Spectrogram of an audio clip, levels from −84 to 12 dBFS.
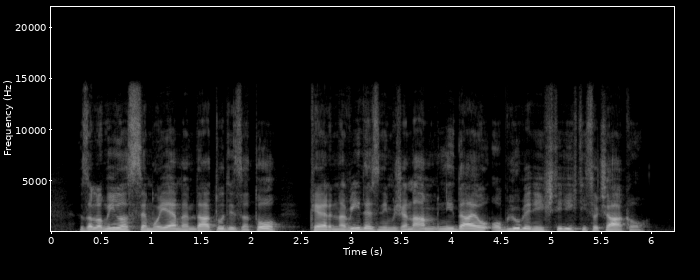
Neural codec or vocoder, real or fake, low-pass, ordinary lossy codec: codec, 44.1 kHz, 3.4 kbps, Pupu-Codec; fake; 14.4 kHz; none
